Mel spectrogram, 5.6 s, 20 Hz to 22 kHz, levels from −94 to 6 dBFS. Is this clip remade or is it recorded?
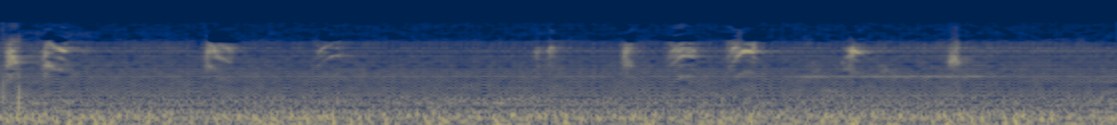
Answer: remade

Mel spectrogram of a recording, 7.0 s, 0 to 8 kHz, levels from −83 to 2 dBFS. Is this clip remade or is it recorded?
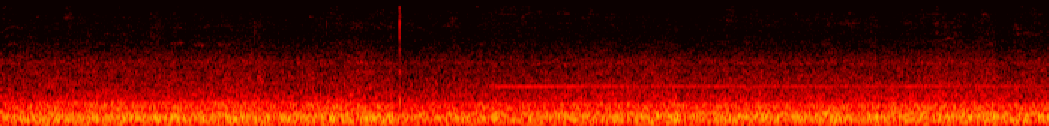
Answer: recorded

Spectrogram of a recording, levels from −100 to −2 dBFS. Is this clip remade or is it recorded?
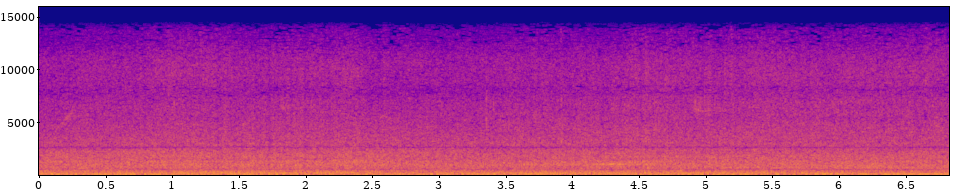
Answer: recorded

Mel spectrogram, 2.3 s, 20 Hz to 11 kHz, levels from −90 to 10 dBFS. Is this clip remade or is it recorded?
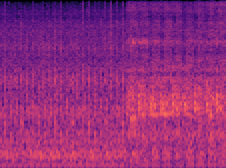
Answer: recorded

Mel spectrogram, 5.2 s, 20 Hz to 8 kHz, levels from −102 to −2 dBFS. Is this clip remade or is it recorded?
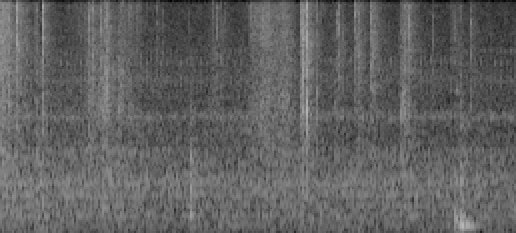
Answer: recorded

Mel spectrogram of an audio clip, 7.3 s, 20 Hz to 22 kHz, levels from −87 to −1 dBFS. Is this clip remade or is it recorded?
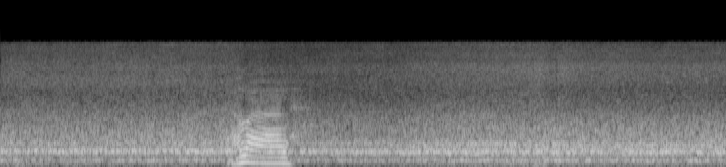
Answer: recorded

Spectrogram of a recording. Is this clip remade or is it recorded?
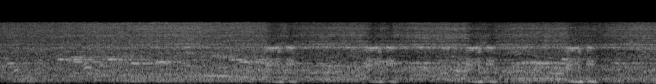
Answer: recorded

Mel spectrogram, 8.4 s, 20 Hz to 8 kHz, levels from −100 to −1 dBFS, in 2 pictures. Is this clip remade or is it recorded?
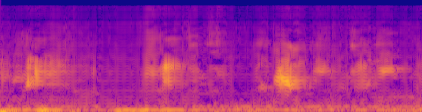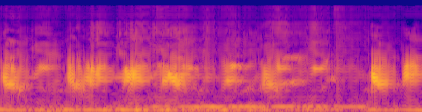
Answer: remade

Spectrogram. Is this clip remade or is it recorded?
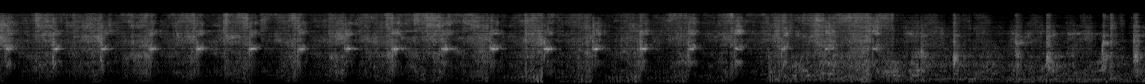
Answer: remade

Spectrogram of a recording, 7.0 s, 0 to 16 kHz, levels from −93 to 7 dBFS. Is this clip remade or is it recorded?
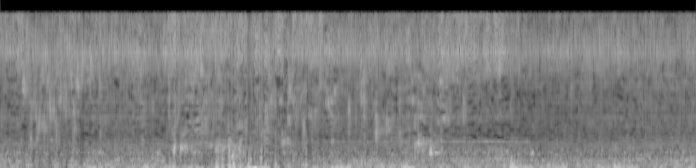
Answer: remade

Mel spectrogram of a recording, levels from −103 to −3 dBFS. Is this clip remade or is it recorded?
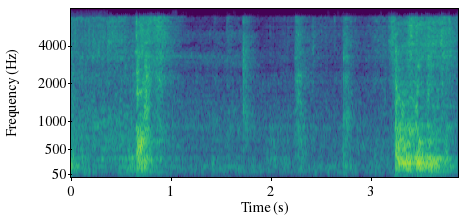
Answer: remade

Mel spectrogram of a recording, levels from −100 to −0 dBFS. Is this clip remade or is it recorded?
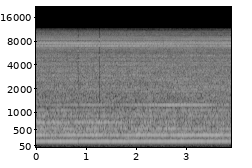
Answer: recorded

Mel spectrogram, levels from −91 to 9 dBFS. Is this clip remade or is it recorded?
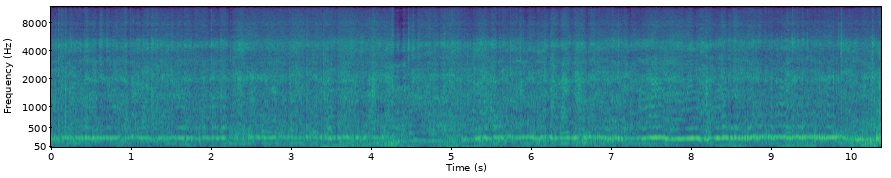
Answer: remade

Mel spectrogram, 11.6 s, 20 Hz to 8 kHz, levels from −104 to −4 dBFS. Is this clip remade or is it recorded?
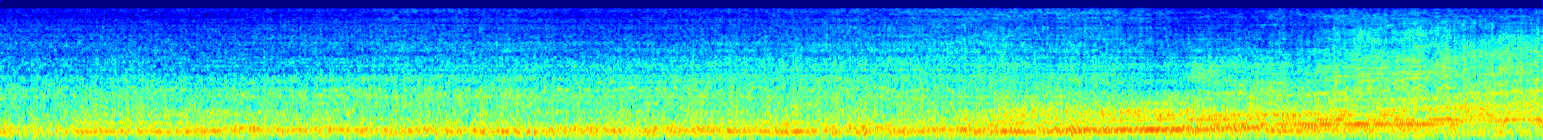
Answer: remade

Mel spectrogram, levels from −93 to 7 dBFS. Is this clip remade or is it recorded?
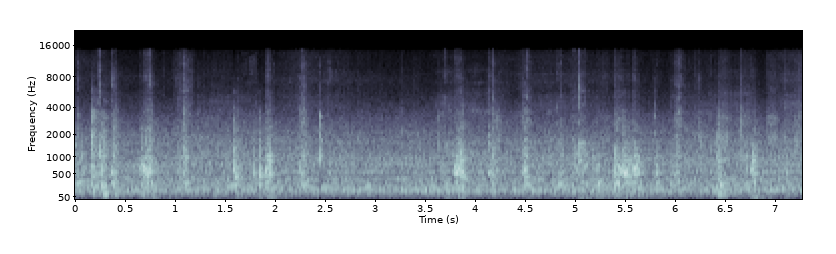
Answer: recorded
